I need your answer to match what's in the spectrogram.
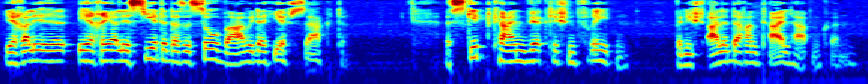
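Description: A man reads a fable aloud in a calm, measured way. His voice is middle-pitched with a husky, slightly breathy grain. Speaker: narrator. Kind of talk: storytelling of a fable.

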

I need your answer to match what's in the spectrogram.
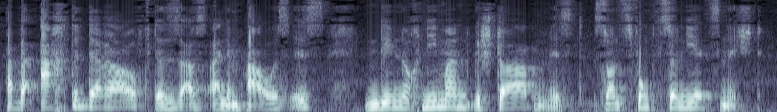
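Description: A man voicing a serene, kindly old sage in a storybook, speaking slowly and calmly. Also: on the high side, slightly rough, pitched above the performer's own voice. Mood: gentle. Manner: slow, calm, gentle. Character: serene old male sage, calm and kind.

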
